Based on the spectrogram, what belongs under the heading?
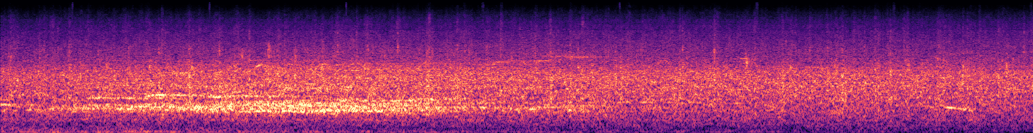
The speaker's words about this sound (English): Again, trying to deflect the applause by turning towards his players and bowing to them.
